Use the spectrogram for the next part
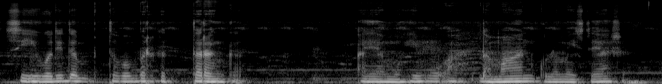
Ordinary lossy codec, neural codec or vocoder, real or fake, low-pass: none; vocoder, 44.1 kHz, 128 mel bands every 512 samples, BigVGAN v2; fake; none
